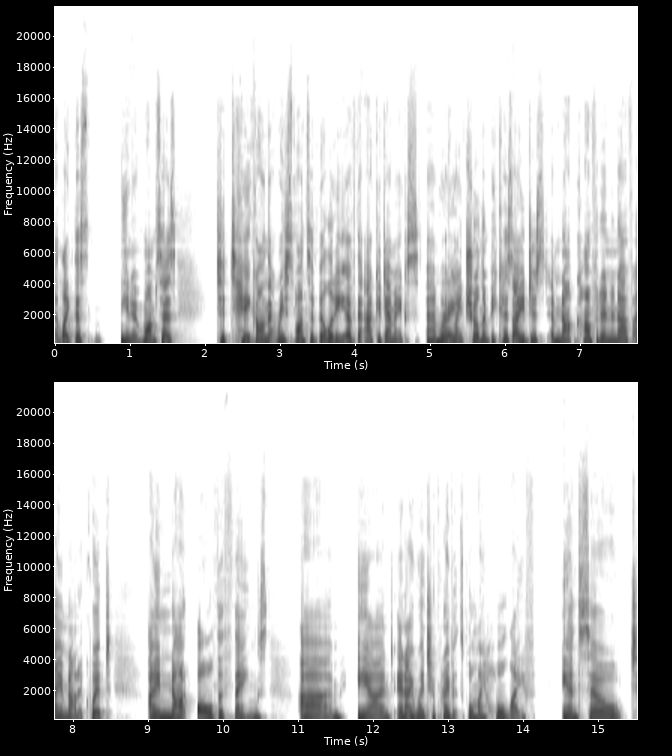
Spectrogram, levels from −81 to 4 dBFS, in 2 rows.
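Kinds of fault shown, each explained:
No technical faults can be heard anywhere in this speech recording. There is nothing to list under any heading.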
